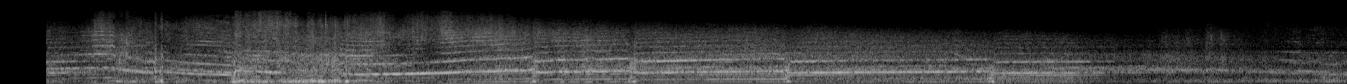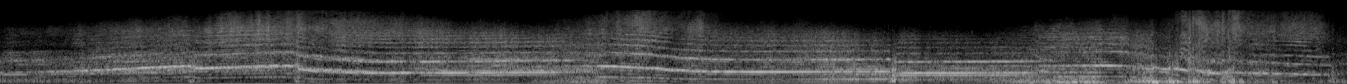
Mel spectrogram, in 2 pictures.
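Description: A Formula 1 V10 engine roars at high revs, its shrill pitch rising and falling through repeated gear changes and throttle sweeps, loud and sustained for the whole stretch with no talking.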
